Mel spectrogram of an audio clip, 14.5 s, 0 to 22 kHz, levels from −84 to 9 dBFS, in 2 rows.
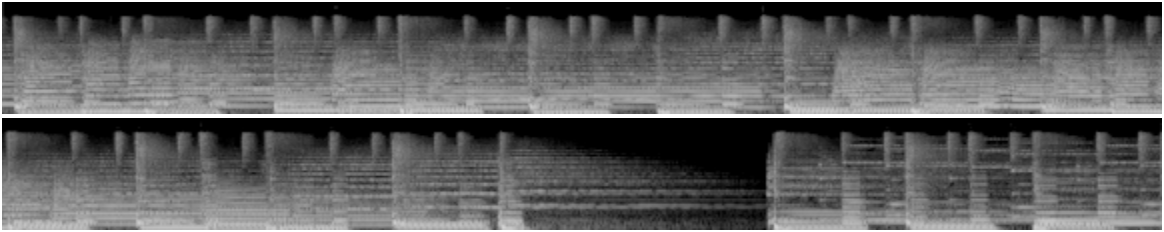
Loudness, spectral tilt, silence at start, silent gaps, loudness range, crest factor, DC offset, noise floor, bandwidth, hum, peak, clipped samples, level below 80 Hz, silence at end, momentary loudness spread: -20 LUFS; -5.5 dB/octave; 0 s; none; 5 LU; 14 dB; under 0.1%; -54 dBFS; 14 kHz; none; -4 dBFS; under 0.1%; -26 dBFS; 0 s; 5 LU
